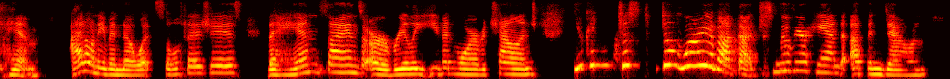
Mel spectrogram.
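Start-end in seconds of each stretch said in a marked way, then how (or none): none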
